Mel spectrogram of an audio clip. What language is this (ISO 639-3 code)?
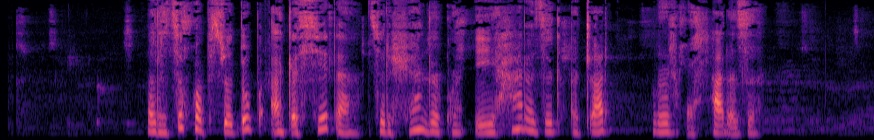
abk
